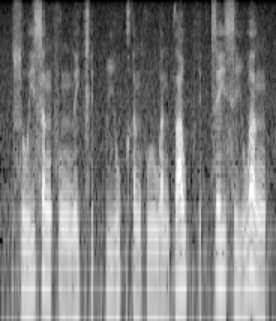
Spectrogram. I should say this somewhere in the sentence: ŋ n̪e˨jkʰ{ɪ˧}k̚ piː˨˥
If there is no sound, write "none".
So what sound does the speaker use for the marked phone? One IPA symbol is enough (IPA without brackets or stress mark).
ɪ˧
